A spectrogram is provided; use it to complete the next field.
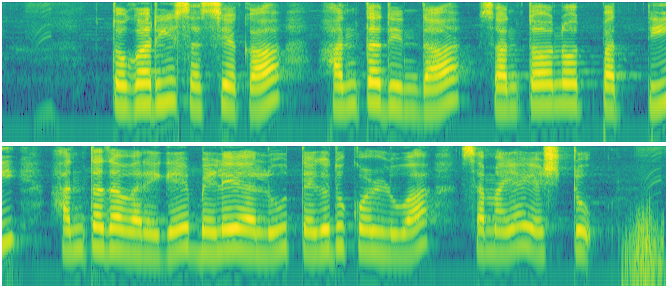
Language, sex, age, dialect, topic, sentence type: Kannada, female, 18-24, Central, agriculture, question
